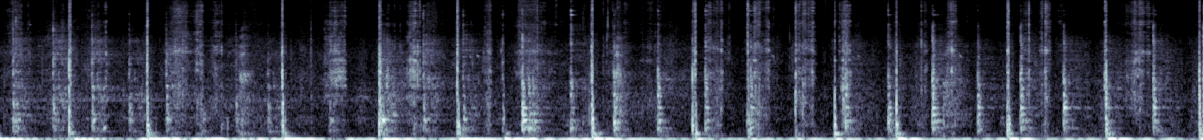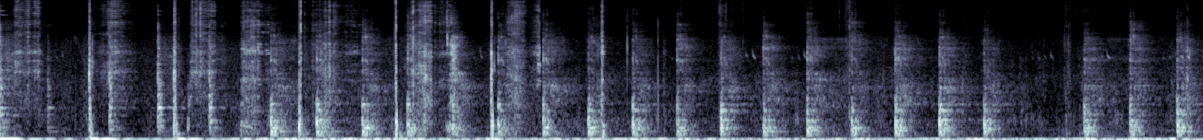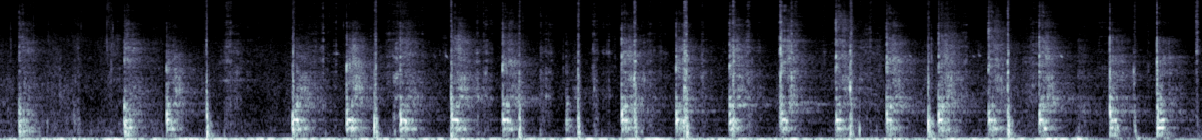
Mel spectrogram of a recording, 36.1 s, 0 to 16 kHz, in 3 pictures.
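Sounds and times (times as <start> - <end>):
tool knocking on bamboo: 3.8 - 22.1, 27.0 - 36.0.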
